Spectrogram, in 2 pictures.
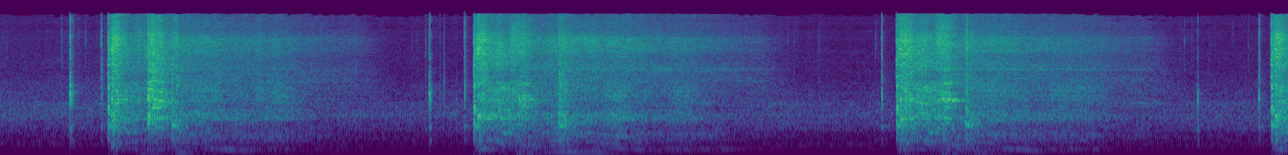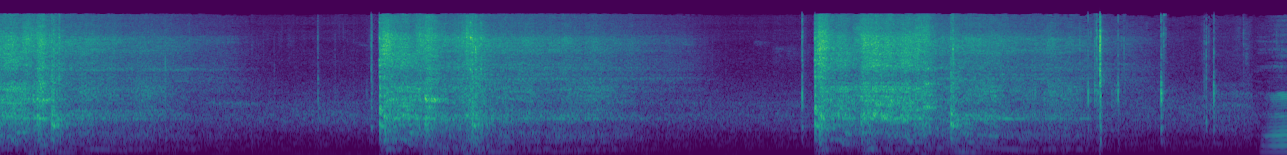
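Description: Car engine fresh from an engine change is cranked with choke applied: six separate bursts of starter whirring and sputtering, each lasting about two seconds and followed by a brief pause, without catching and with no talk.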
